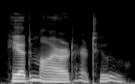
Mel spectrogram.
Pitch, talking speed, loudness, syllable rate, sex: 150 Hz, 175 wpm, -18 LUFS, 4.8 syllables/s, female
